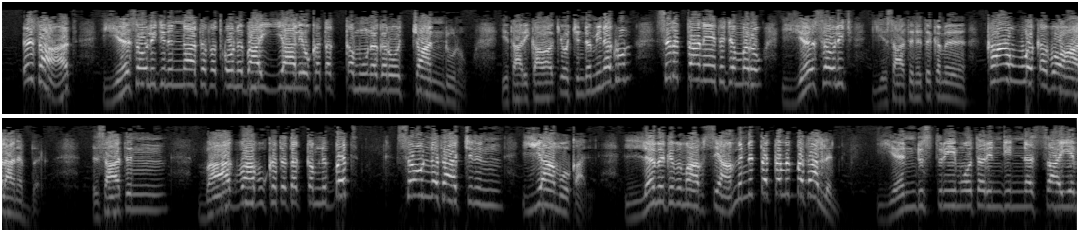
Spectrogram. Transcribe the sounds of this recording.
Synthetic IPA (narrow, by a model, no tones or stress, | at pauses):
ʔɨsat̪ | jɛsəwlɨd͡ʒɨnɨnːat̪ʰəfət̪ʼɾo̞nɨbajːale̞wkʰət̪ʼəkʼːəmunəɡəɾo̞t͡ʃːand̪unə̰wjɛt̪ʰaɾikʰawakʼiwo̞t͡ʃːɨnd̪əmːinəɡɾunsɨlɨt̪ʼːane̞jɛt̪ʰəd͡ʒɛmːəɾəwjɛsəwlɨd͡ʒjɛɨsat̪ɨnt̪ʼɨkʼɨm | kʰəawːɔkʼəbəhʷalanəbːə̰ɾ | ʔɨsat̪ʰɨn | bəaɡβaβukʰət̪ʰət̪ʼəkʼːəmnɨbːət̪ | səwʊnːət̪ʰat͡ʃːɪnɨn | jamokʼa̰lː | əmɨɡɨβmaβsijamːɨnːɨt̪ʼːəkʼːəmɨbːət̪alːən | jɛind̪ust̪ɾimo̞t̪ʰəɾɨnd̪inːəsːajɛ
